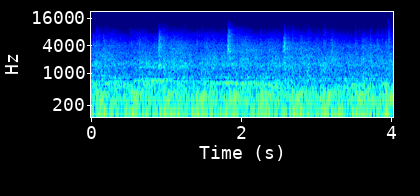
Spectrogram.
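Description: Ice hockey arena ambience during play: a steady crowd murmur with a few faint taps of stick and puck on the ice.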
